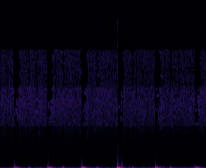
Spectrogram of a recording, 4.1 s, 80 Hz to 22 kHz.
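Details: Normal heartbeat recorded alongside a visible neck pulse: regular low lub-dub heart sounds at about 85 beats a minute, steady rhythm.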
